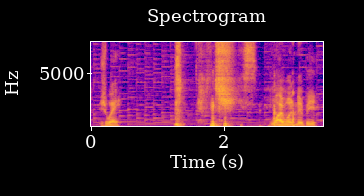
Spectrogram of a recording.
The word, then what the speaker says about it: jouaient: It ends in again AIENT, and it's pronounced jouer.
